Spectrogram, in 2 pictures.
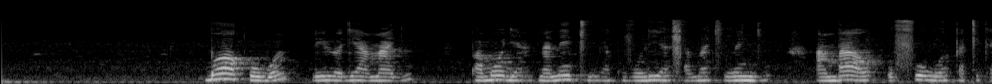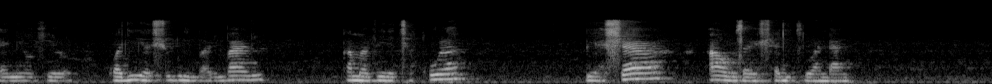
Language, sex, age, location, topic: Swahili, female, 18-24, Dar es Salaam, agriculture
